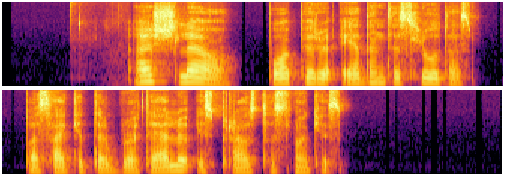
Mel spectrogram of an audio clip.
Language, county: Lithuanian, Klaipėda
